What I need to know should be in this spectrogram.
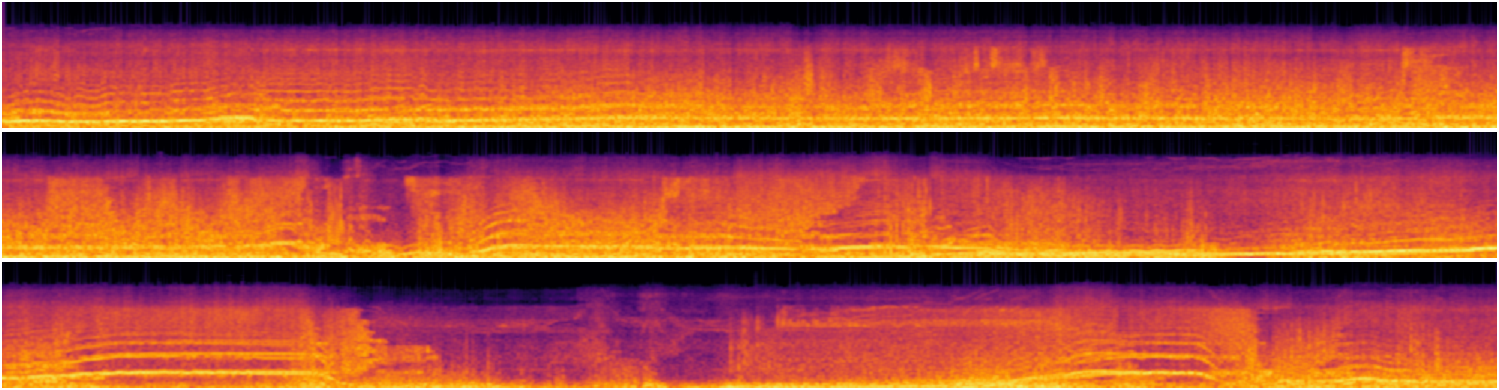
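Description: Wind rushes past the drone.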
